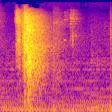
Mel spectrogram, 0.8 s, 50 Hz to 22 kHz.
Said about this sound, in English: All right, and then I'll count down and we'll do the clap. And 3, 2, 1.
